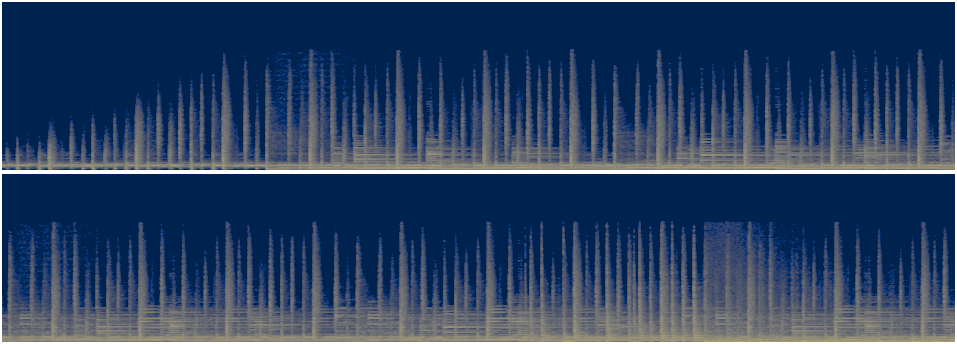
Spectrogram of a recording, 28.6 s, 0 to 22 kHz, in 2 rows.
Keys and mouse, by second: 1.3 Delete, 2.3 click, 2.8 Delete, 3.5 click, 4.0 Delete, 4.4 click, 5.1 Escape, 5.8 click, 6.4 click, 8.6 click, 9.2 ctrl+click, 10.2 ctrl+shift+x, 10.4 click, 11.8 shift+click, 12.7 ctrl+click, 14.2 ctrl+click, 14.6 click, 20.7 Pause, 21.1 click, 21.7 Escape, 21.8 click.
